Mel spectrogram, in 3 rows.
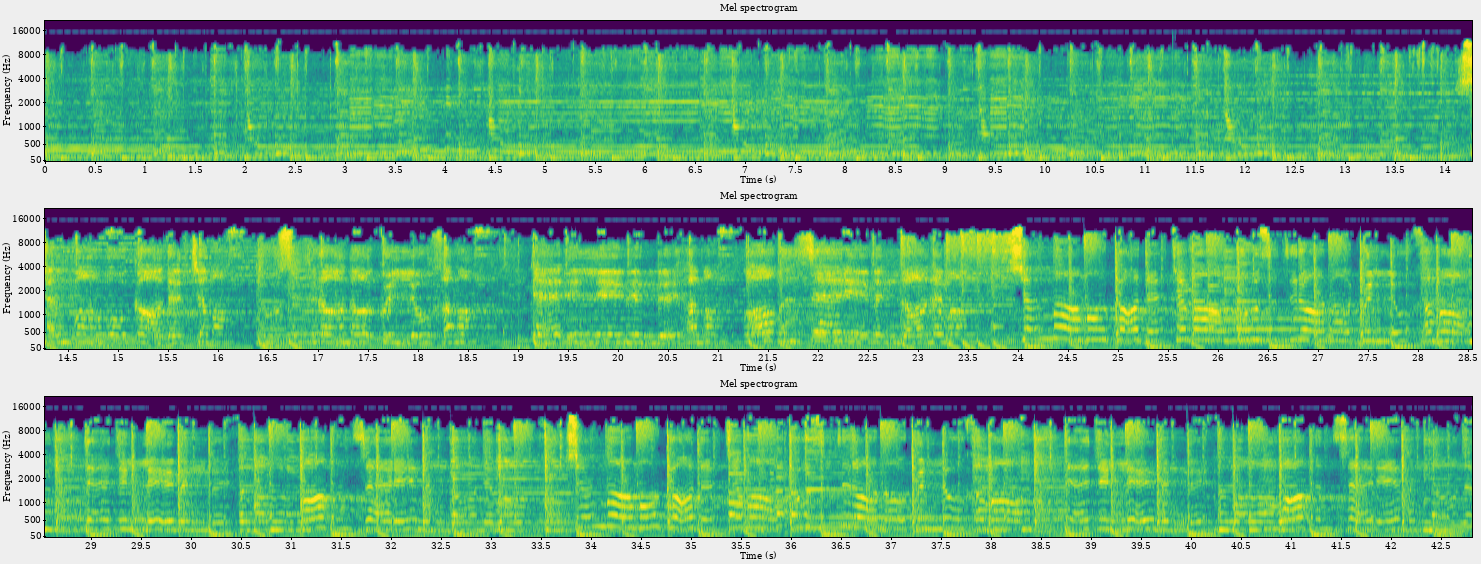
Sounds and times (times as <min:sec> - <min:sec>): Music: 0:00.0 - 0:42.8.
